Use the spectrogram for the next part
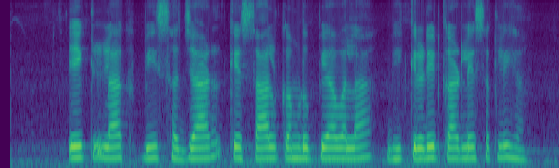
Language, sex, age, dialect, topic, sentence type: Magahi, female, 31-35, Western, banking, question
